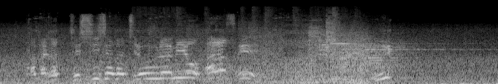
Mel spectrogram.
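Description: A man shouts forcefully.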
